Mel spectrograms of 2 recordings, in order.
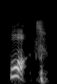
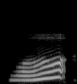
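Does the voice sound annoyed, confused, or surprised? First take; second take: annoyed; confused. First: It sounds annoyed and irritated. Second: It sounds confused. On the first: The speaker is irritated. "it's showing sort of annoyance, I guess, um, irritation" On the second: The speaker does not understand.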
